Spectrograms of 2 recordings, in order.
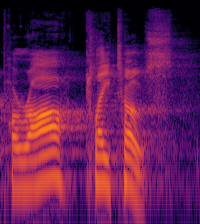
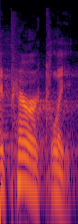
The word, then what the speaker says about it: parakletos: comes from a Greek word, parakletos. I'm saying it to emphasize both parts of the word that makes up the word, all right? Parakletos. You've heard people say paraclete. That's an English pronunciation of it.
